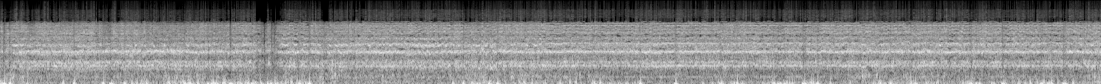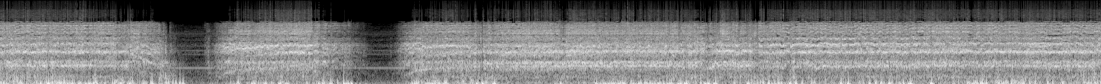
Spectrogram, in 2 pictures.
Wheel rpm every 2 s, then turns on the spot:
220, 230, 230, 230, 230, 230, 110, 100, 210, 220, 220.
none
